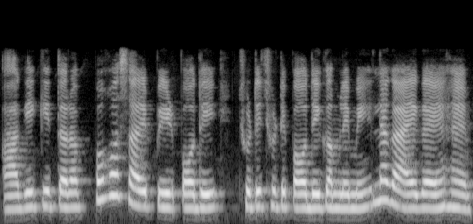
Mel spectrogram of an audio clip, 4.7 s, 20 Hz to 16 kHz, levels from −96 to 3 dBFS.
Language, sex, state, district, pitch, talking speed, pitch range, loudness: Hindi, female, Bihar, Kaimur, 210 Hz, 190 wpm, 200-220 Hz, -14 LUFS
